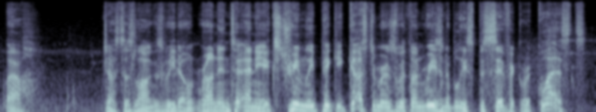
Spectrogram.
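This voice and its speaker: A man's voice: medium pitch, fast, slight background noise, lightly acted. A man voicing a friendly, encouraging, chatty restaurant worker in an anime game. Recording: music behind the voice.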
